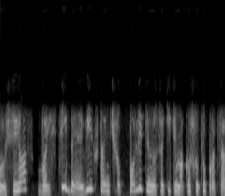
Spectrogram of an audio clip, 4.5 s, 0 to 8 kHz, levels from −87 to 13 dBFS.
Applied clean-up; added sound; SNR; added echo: none; none; none; none.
